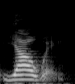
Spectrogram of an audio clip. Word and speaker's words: Yahweh: We pronounce it Yahweh.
